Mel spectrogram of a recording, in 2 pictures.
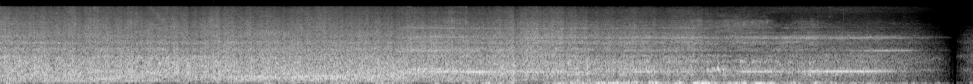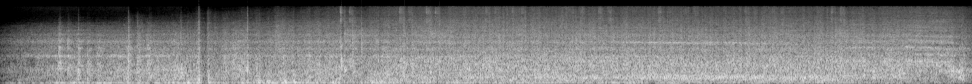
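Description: Kintetsu 3200 series electric train passing at speed, its wheels clattering over the rail joints, with a steady whine over the noise in the first part. The sound drops out briefly about halfway in and a second pass follows.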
